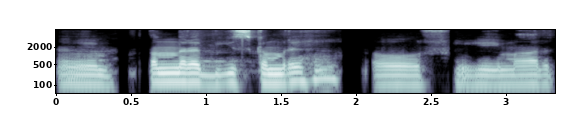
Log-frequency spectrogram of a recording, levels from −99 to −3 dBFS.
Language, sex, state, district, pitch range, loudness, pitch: Hindi, male, Uttar Pradesh, Jyotiba Phule Nagar, 115-130 Hz, -18 LUFS, 115 Hz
